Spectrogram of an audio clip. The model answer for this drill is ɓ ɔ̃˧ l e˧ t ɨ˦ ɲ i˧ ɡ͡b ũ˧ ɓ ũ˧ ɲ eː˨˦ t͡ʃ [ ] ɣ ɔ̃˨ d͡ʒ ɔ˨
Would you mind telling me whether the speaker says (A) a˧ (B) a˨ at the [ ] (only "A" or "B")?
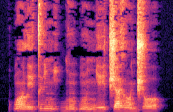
A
